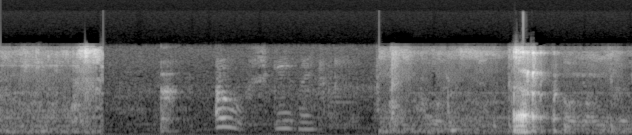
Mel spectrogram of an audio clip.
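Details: A woman burping, from a compilation of her burps, farts, grunts and moans: several short, low, gurgling belches separated by quiet gaps, with some room noise.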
